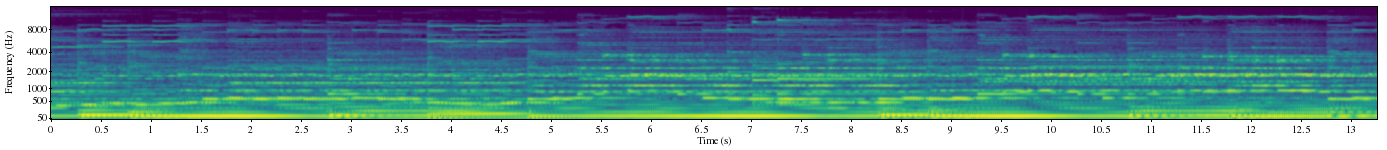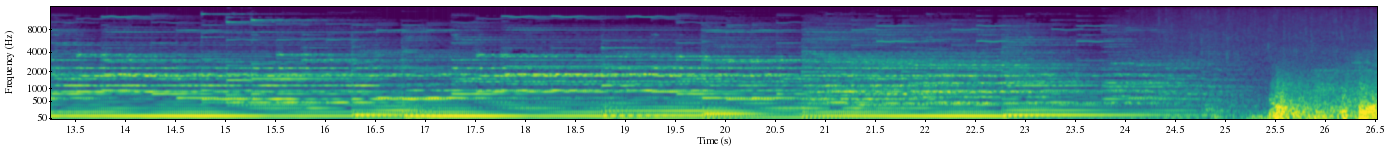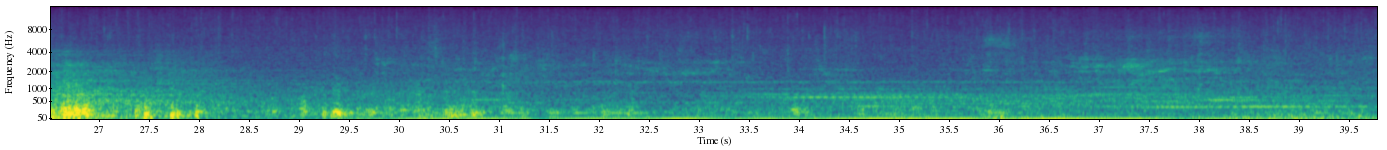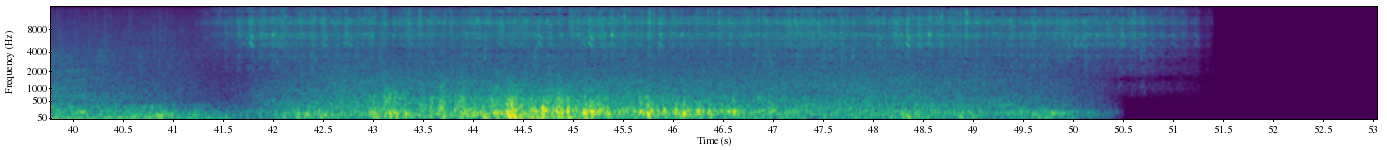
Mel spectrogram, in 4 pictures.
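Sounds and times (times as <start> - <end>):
music: 0.0 - 28.3, 29.1 - 41.1
steady rain falling: 0.0 - 51.0
thunder crack and rumble: 24.8 - 50.0.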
